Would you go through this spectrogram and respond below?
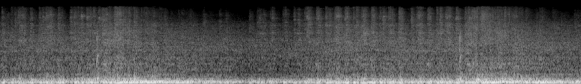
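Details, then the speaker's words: LS-swapped 1973 Nova, down on power, with a lumpy cammed V8 idle; light throttle blips dip and skip unevenly, a stumble the owner suspects is a misfire; data log for the tuner and a plug change planned. "there that was a bad one there so i don't know if y'all are catching that but let me uh let me data log this so i can get a sent to the tuner and uh then i'll change the plugs"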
